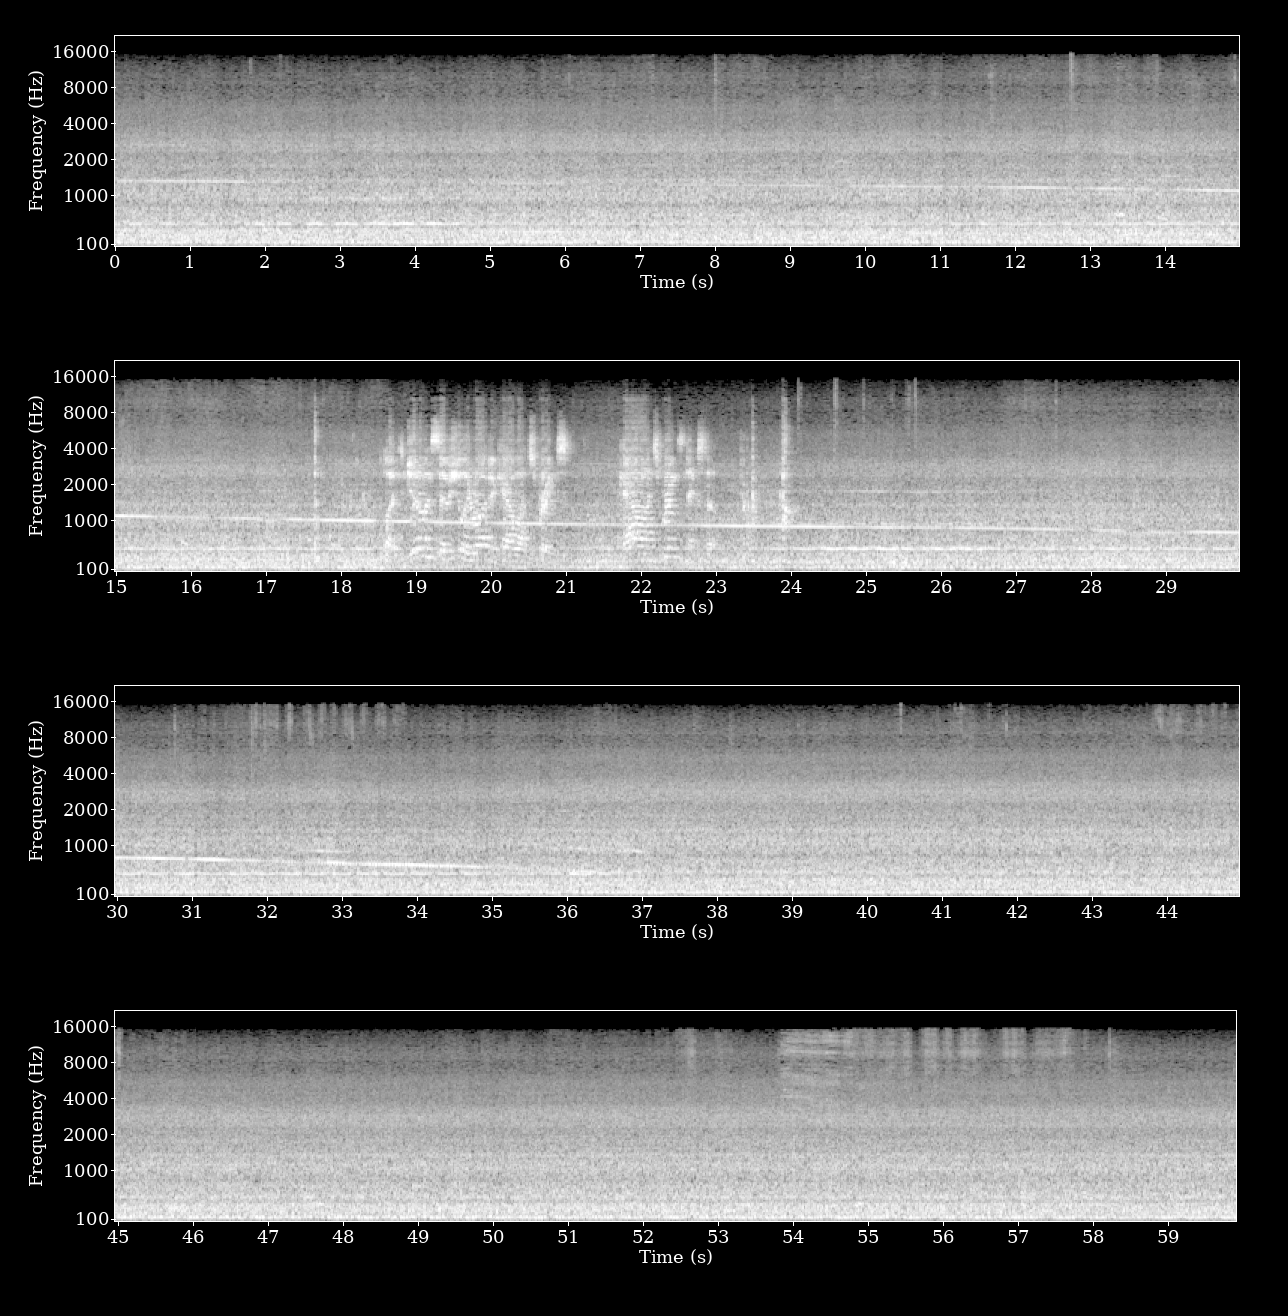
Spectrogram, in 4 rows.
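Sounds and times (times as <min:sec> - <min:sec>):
train rumbling inside carriage: 0:00.0 - 0:59.9
train whine falling in pitch: 0:10.4 - 0:39.1.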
